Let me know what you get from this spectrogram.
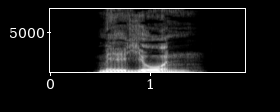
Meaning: million (10⁶)
- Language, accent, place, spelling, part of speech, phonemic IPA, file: German, Germany, Berlin, Million, noun, /mɪˈli̯oːn/, De-Million2.ogg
